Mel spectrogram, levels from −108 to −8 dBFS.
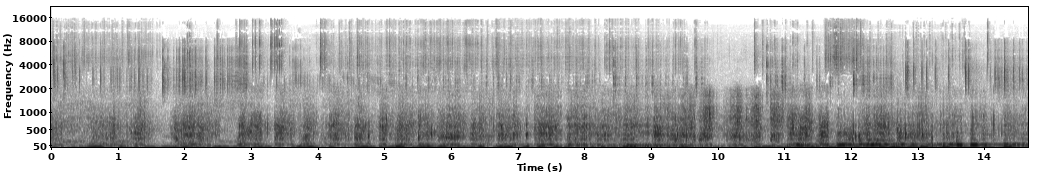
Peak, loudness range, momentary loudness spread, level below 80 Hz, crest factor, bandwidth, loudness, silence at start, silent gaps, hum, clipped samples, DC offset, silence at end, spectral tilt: -12 dBFS; 6 LU; 10 LU; -34 dBFS; 18 dB; 15.5 kHz; -32 LUFS; 0 s; none; none; under 0.1%; under 0.1%; 0 s; -6 dB/octave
